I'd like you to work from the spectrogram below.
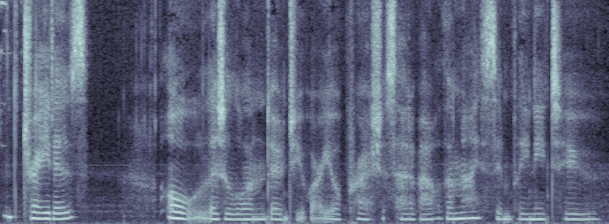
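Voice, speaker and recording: A woman's voice: mid-range voice, warm tone. A woman playing a wealthy, possessive female vampire in an intimate audio roleplay, speaking in a whispery, teasing, condescending way. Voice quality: breathy, whispery. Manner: slow, purring, condescending, deliberate.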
